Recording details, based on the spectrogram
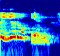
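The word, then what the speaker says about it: European: अब यहाँ देखो, कहने को तो ई है, मतलब कि यहाँ पे क्या है, वॉवेल है, ए, ई, आई, ओ, यू, लेकिन यहाँ पे क्या है, इसका प्रोनाउंसिएशन यू से है, य से है, या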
